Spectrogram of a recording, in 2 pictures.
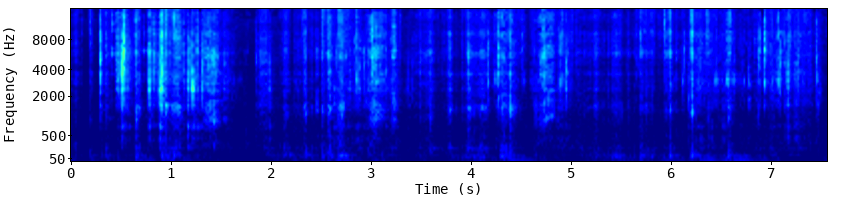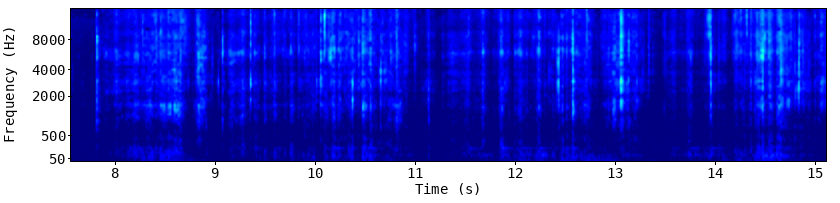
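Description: A utility knife blade shaves thin, dry strips from the edge of a solid, rounded orange bar soap covered in small drilled holes, held in the hand. The cutting produces continuous bright, crisp crunching and crinkly scraping. The cuts come in bursts with brief quiet gaps between them.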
